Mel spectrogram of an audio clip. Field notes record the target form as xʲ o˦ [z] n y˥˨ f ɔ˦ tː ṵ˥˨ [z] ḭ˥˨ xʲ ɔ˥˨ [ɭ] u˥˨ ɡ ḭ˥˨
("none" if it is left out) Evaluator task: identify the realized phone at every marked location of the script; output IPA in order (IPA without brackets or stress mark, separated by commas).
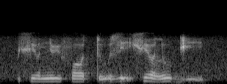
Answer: none, z, l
